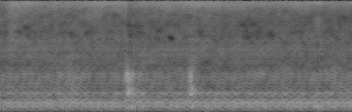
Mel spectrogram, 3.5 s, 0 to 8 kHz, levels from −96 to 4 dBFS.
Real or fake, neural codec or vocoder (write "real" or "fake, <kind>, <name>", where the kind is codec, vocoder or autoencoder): fake, vocoder, Vocos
